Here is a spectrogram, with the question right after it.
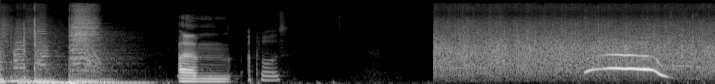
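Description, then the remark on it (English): A few brief voiced sounds, then a pause, then a burst of applause sound effect: dense, steady clapping filling the second half, with a gliding whistle-like tone rising over it near the end. “Applause.”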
